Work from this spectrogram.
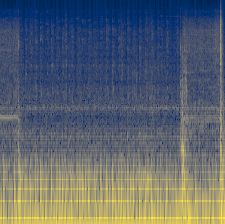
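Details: Maruti S-Presso VXI Plus while driving: a continuous steady thin whine over the engine drone at cruise; the owner suspects the belt, unconfirmed.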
